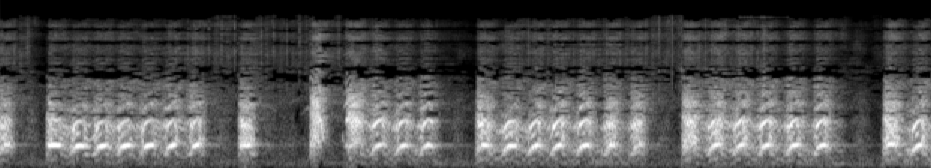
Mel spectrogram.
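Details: Facing a leopard, a dog barks in fast, even volleys of sharp barks, about four per second, broken by short silences; the barking is said to have saved it from the leopard.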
